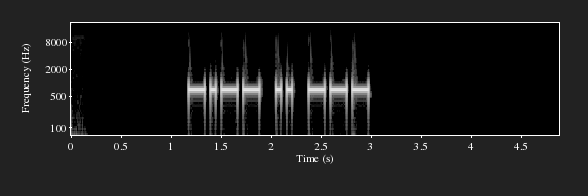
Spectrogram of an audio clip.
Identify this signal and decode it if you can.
Morse code, heard as a keyed tone, about 22 wpm, 700 Hz. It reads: YIO
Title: USA Call Sign Postfixes - 3 Letters 22wpm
